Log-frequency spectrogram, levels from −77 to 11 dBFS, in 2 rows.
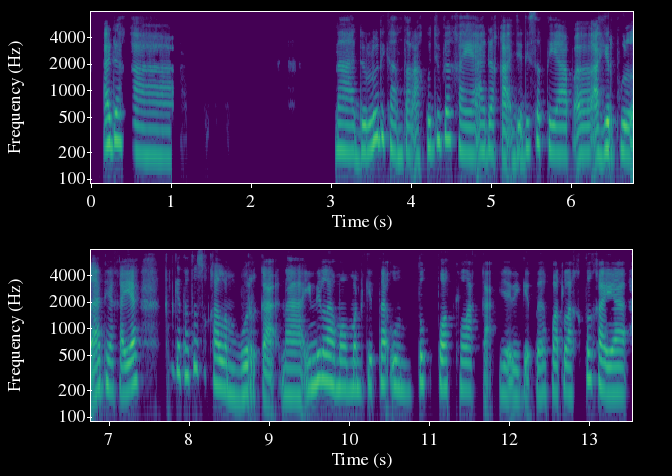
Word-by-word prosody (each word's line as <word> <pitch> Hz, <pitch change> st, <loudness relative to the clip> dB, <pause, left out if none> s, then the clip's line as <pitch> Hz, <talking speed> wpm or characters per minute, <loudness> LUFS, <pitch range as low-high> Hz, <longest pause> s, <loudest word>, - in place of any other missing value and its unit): Ada, 250 Hz, +3 st, +4 dB
Kak. 185 Hz, -3 st, -5 dB, 2.0 s
Nah 210 Hz, -2 st, -1 dB
dulu 210 Hz, +8 st, +3 dB
di 295 Hz, -, +1 dB
kantor 200 Hz, -4 st, -4 dB
aku 185 Hz, +5 st, -4 dB
juga 270 Hz, +5 st, 0 dB
kaya 210 Hz, -8 st, -2 dB
ada 210 Hz, 0 st, -1 dB
Kak, 185 Hz, -4 st, 0 dB
jadi 200 Hz, +2 st, -1 dB
setiap, 205 Hz, -6 st, -1 dB
eee, 200 Hz, +1 st, 0 dB
akhir 220 Hz, +4 st, +6 dB
bulan 210 Hz, +1 st, +3 dB
ya 220 Hz, -, +1 dB
Kak, 185 Hz, -3 st, +2 dB, 0.5 s
kan -, -, -18 dB
kita 315 Hz, -1 st, -1 dB
tuh 370 Hz, -, 0 dB
suka 305 Hz, -8 st, -2 dB
lembur, 190 Hz, -1 st, 0 dB
Kak. -, -, +2 dB
Nah, 180 Hz, -1 st, 0 dB
inilah 245 Hz, +3 st, +4 dB
momen 215 Hz, 0 st, 0 dB
kita 225 Hz, +2 st, -2 dB, 0.2 s
untuk 205 Hz, +3 st, -3 dB
potluck 215 Hz, -2 st, +1 dB
Kak, -, -, -4 dB
jadi 185 Hz, -2 st, -3 dB
gitu. -, -, -4 dB, 0.2 s
Potluck 195 Hz, -1 st, 0 dB
itu 270 Hz, -, +1 dB
kayak, 190 Hz, -3 st, +5 dB
210 Hz, 160 wpm, -24 LUFS, 195-225 Hz, 2.0 s, akhir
